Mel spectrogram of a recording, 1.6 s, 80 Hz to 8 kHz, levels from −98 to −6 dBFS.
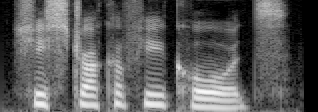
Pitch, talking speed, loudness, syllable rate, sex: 190 Hz, 190 wpm, -17 LUFS, 3.6 syllables/s, female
